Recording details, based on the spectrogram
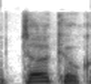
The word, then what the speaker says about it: Tuchel: É isso que eu vou perguntar agora para o Andrew se ele fosse o Tuchel, ou Tuchel, como se fala na Inglaterra, uh, quem ele colocaria.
